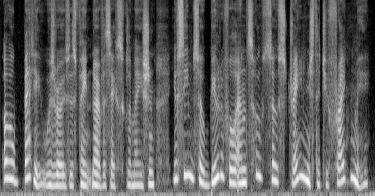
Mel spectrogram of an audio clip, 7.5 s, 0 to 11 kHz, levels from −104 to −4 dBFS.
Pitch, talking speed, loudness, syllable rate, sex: 235 Hz, 130 wpm, -16 LUFS, 4.2 syllables/s, female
